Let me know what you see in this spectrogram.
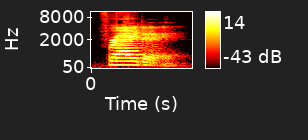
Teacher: Fry. And we make it sound stronger than day by making it a little bit longer than day.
